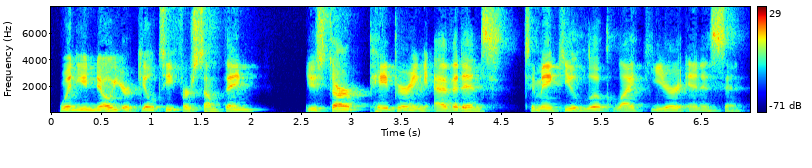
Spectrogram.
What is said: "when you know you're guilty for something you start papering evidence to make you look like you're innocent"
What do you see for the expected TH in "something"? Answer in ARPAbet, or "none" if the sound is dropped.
TH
